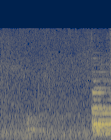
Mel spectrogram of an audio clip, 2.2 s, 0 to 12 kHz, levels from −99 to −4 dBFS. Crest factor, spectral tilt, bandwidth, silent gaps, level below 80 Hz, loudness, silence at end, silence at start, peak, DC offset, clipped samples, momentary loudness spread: 18 dB; -7.5 dB/octave; 6.2 kHz; none; -58 dBFS; -35 LUFS; 0 s; 0 s; -16 dBFS; under 0.1%; under 0.1%; 18 LU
